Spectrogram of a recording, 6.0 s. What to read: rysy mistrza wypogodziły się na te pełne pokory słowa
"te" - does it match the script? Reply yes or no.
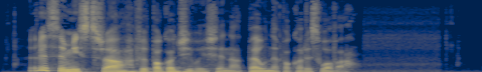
no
